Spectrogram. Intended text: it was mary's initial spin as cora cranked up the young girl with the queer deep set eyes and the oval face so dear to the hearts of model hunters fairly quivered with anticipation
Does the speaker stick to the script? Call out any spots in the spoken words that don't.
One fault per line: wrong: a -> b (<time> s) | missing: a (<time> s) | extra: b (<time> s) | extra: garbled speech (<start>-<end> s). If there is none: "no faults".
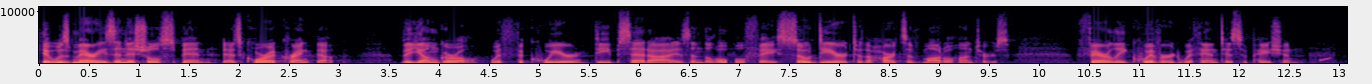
no faults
